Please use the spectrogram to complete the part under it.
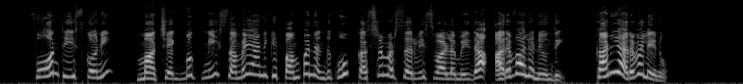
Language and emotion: Telugu, angry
